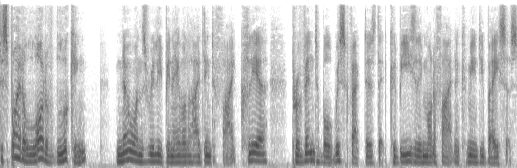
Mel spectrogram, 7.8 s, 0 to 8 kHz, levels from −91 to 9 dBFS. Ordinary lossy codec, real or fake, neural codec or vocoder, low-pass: MP3, 48 kbps; fake; codec, 16 kHz, 0.4 kbps, LongCat-Audio-Codec; 7.2 kHz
